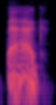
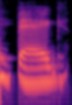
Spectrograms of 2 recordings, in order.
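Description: First: The vowel matches the vowel of bad. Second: The vowel has a Canadian quality. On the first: "before I say the word, say bad. Bad bag. And that helps" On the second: "I say bag. I'm Canadian"

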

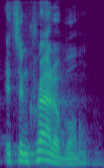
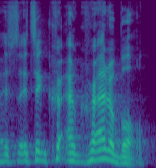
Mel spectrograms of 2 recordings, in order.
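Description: First: The voice flows smoothly through the whole word. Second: The voice catches briefly in the first syllable. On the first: The speaker calls it right. "instead of it's incredible" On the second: The speaker calls it wrong. "If I just have a little slight catch in my throat in the middle of one word"

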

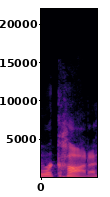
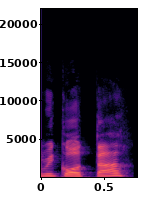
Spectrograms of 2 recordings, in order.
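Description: First: It is said with a general American pronunciation. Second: It is said with an Italian pronunciation. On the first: This is how other people say it. "other people say ricotta" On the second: This is how Italians say it. "Italians will say ricotta"

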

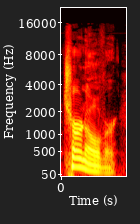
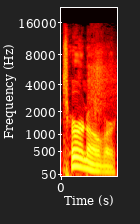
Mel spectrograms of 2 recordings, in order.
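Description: First: The word begins with a 'ch'-like sound. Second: The word begins with a plain 't' sound. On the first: "that had a little CH at the beginning, like turnover" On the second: "as opposed to turnover"

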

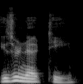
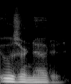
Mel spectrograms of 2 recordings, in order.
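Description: First: The final d is said as a separate letter. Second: The final d is joined into the word. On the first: The speaker calls it right. "You pronounce the D as D because it's a daemon" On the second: The speaker calls it wrong. "I don't say usernoted"

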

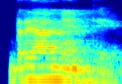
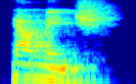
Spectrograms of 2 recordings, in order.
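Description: First: It is said with a Mexican accent. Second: It is said with a Brazilian Portuguese accent. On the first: "Mexicans would say realmente" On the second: "how does that sound in Brazilian Portuguese? It's realmente"

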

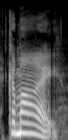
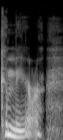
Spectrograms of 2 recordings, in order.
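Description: First: The word ends in an 'eye' sound. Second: The word ends with an R sound. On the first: The speaker calls it right. "It's actually pronounced Khmai" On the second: The speaker calls it wrong. "Most Americans are used to hearing it said Khmer because it's spelled with an R"

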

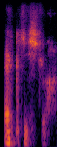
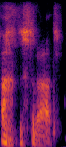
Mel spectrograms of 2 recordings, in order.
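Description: First: The name has an English-sounding pronunciation. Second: The name has a Dutch-sounding pronunciation. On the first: This is the form adopted after learning English. "But when I learned English at 4 years of age, it sort of changed to" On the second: This is how the family said it originally. "When I grew up, couldn't speak English at the age of four, and we pronounced it as"

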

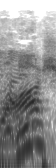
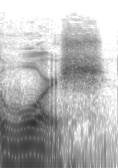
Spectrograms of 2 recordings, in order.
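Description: First: The word is said without an r sound. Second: The word is said with an r sound. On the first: The speaker calls it right. "It's wash, 1,000%" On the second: The speaker calls it wrong. "If you put an R in wash"

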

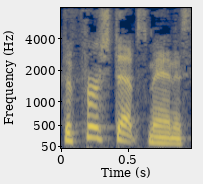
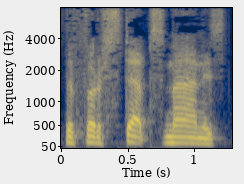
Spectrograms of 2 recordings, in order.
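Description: First: It is spoken in the speaker's normal accent. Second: It is spoken with a put-on Russian accent. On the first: "just continue in a normal voice" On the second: "in his best Russian accent"

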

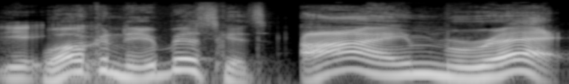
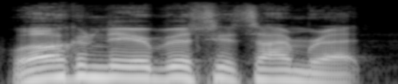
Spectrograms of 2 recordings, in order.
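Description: First: The greeting is said brightly, with more energy. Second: The greeting is said flatly, with low energy. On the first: "Does that sound more excited?" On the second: "That's how it came out"

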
